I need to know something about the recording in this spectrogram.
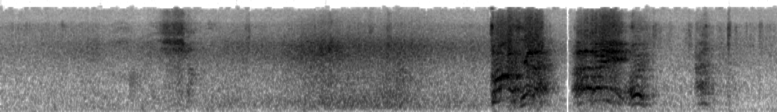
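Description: A man calls out sharply.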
